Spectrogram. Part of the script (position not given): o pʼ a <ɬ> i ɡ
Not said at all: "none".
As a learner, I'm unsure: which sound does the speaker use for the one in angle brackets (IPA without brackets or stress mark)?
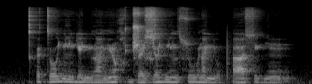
ɬ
